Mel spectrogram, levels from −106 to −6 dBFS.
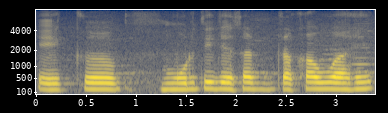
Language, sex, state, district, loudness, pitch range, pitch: Hindi, female, Madhya Pradesh, Bhopal, -16 LUFS, 170-180 Hz, 175 Hz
